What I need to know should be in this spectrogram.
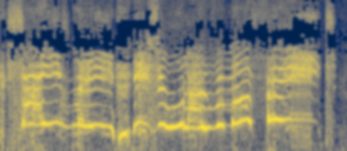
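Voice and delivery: very high, loud panicked shriek; screaming for help. A narrator's reading. Wife shrieks at the thing in her bed, panicked scream. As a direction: shriek in terror. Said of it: "screamed Missus Twit".

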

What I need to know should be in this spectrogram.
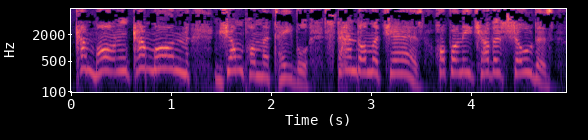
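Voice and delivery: high, frantic shouted orders; high-pitched urgent bossy rant; frenzy of excitement. A narrator's reading. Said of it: "in a frenzy of excitement".

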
